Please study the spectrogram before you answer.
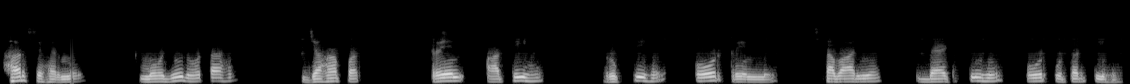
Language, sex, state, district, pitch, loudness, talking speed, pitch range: Hindi, male, Uttar Pradesh, Jyotiba Phule Nagar, 135 Hz, -19 LUFS, 115 wpm, 125-155 Hz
